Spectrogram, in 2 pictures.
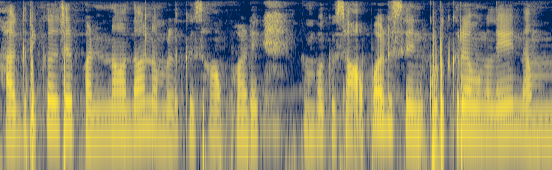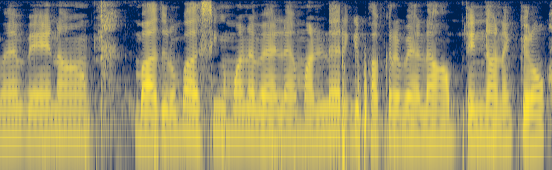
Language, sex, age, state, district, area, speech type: Tamil, female, 18-30, Tamil Nadu, Mayiladuthurai, urban, spontaneous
